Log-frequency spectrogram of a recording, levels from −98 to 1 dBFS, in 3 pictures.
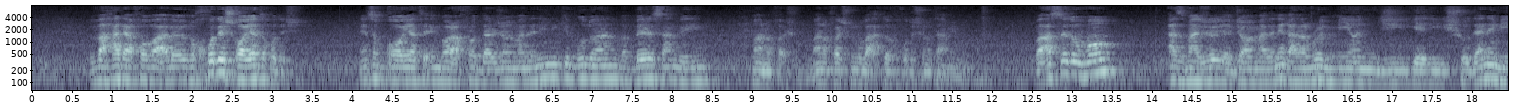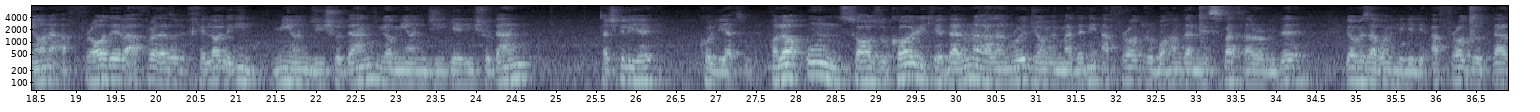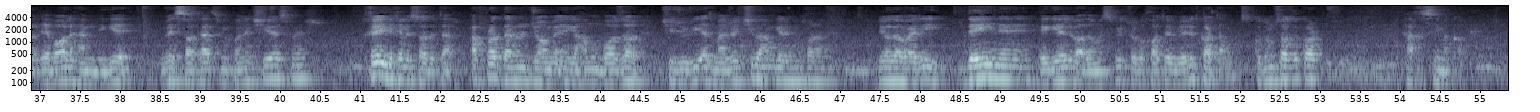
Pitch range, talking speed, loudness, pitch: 105-125 Hz, 130 wpm, -31 LUFS, 115 Hz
